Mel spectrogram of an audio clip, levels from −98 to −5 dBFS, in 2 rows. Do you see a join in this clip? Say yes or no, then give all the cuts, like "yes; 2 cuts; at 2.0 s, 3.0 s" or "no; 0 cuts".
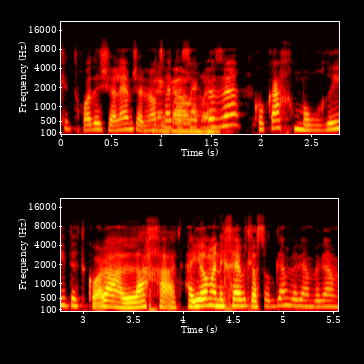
yes; 2 cuts; at 1.9 s, 4.0 s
